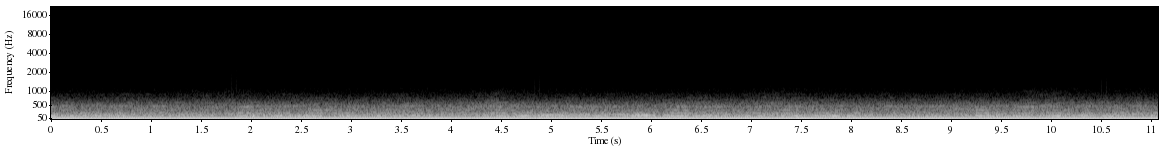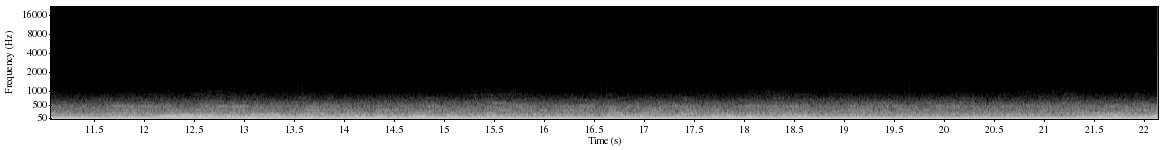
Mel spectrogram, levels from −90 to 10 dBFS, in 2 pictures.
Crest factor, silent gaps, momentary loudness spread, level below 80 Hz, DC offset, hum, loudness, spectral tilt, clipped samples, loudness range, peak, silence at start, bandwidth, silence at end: 8 dB; none; 2 LU; -16 dBFS; under 0.1%; none; -23 LUFS; -17 dB/octave; under 0.1%; 1 LU; -6 dBFS; 0 s; 0.7 kHz; 0 s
